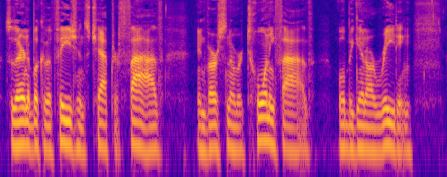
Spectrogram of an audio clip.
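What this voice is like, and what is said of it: Scratchy, slightly hoarse voice. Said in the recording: “forgive my voice. I've got a little bit of a scratchy throat ... hopefully next week we'll be back to a little bit more crisp sounding”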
